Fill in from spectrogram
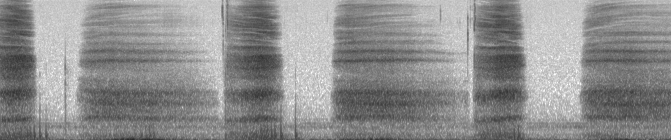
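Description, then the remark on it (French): Loud, forceful breathing during a breathing exercise: noisy inhales alternate with strong, gusty exhales of the same length and duration, repeating in a steady, sustained rhythm with no talking. “Plutôt un souffle puissant, mais de la même longueur et durée que l'inspiration.”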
